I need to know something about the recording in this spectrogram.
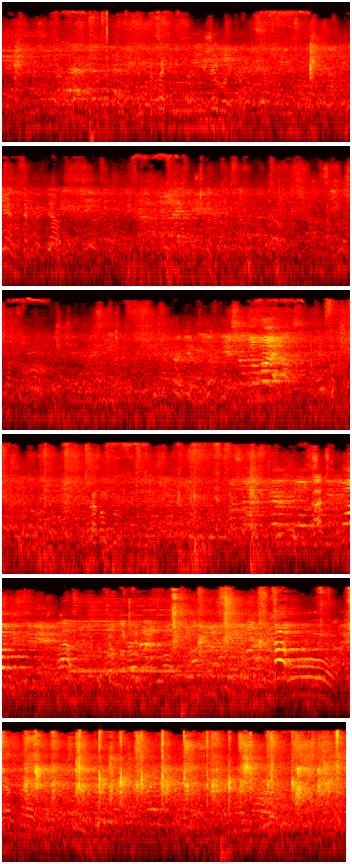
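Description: A crowd of men talks and shouts in an echoing hall.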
